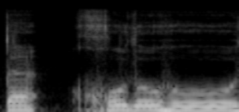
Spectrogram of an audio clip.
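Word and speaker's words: تأخذه: তাখুযুহু, এ জাল এখানে অবশ্যই জিহ্বা বের করে উচ্চারণ করতে হবে এবং হু এখানে 1 সেকেন্ড টেনে পড়তে হবে।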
